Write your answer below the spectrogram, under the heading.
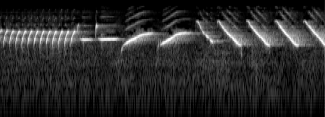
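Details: A canary sings a rolling song, used as master song for training young white-rumped shamas: a fast trill of about a dozen bright notes, then rising whistled slurs and a run of quick, sharply falling whistles.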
